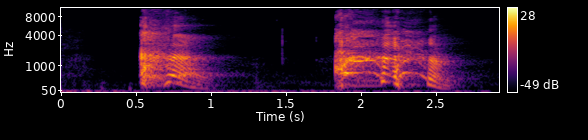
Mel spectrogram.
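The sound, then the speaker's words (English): Two harsh coughs into a microphone, each a rough, throaty burst with a quick tail, separated by about a second of silence. “Pro tip for the week is don't cough into a microphone.”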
